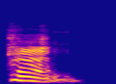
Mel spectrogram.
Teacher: For p sound, it's just your lips coming together and then popping open. No teeth involved. Like only lips, they are just popping open.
